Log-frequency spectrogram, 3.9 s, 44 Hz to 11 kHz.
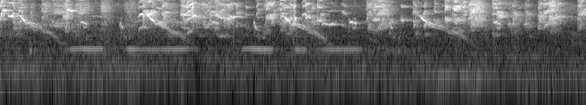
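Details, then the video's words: Lovebirds give repeated sharp downward-sweeping squeaks, roughly one per second, over continuous high twittering and a soft level whistle. "Love birds Singing sounds | Chirping Sounds | 30 mins lovebirds sounds | lovebirds meeting sounds"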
